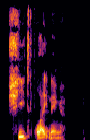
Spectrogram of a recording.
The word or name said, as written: sheet lightning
